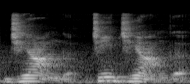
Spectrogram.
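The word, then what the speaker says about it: Zhejiang: well hanga is in the Chinese province of Jang G Jang you could write this G Jang is spelled Zed h e I repeat z h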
